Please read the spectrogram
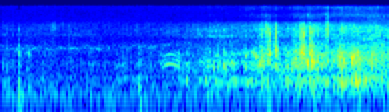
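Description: A rough scraping clatter builds up near the end as the HSP Brontosaurus RC truck tumbles on the dirt slope and kicks up dirt, with voices of onlookers mixed in.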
